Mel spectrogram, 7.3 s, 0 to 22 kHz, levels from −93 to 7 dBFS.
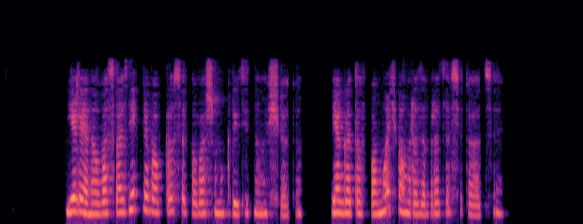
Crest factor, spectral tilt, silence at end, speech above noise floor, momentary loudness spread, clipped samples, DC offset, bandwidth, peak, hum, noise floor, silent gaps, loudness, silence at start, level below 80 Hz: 20 dB; -5.5 dB/octave; 1 s; over 66 dB; 10 LU; under 0.1%; under 0.1%; 7.6 kHz; -6 dBFS; none; under -90 dBFS; 3.83-4.13 s; -25 LUFS; 0.8 s; -68 dBFS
